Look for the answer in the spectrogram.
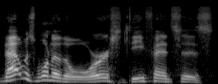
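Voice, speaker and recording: A man's voice: a little high, animated, unhurried, fairly bright tone, no echo, studio quality. Opinionated man talking football. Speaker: podcast co-host, team analyst. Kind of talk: casual sports chat.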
